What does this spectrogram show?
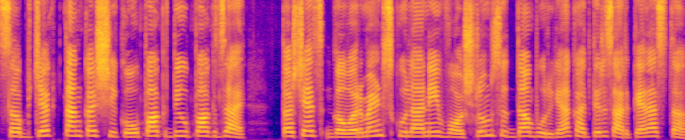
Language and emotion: Goan Konkani, neutral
